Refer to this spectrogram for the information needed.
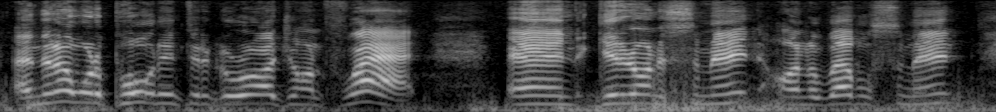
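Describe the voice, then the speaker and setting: A man races along at a very fast pace with noticeable background noise in the mix. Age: 60s. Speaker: DIY mechanic and painter. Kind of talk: casual chat; tutorial.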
